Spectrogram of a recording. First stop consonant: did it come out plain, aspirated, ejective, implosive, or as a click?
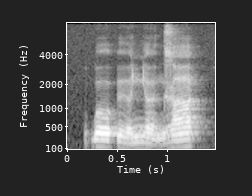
implosive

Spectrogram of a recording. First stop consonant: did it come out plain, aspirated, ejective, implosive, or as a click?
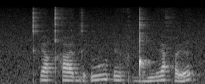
aspirated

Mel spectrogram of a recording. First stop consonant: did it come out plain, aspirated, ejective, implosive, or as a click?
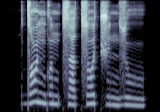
plain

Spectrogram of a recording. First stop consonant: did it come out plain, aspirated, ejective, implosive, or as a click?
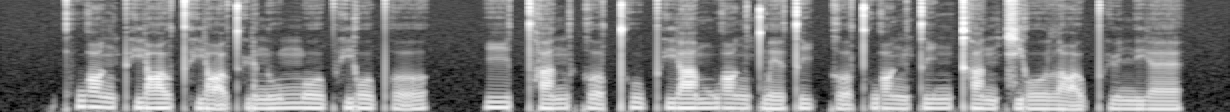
aspirated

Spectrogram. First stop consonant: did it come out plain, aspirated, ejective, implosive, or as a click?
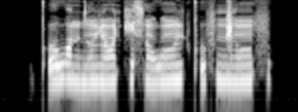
ejective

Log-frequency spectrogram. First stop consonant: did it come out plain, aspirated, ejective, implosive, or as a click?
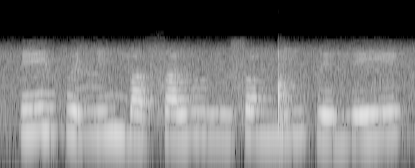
plain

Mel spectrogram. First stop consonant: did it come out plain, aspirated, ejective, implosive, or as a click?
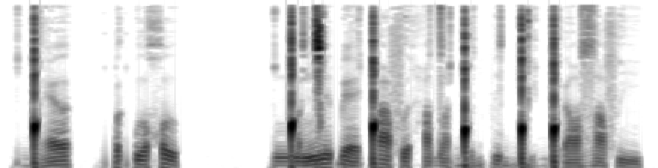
click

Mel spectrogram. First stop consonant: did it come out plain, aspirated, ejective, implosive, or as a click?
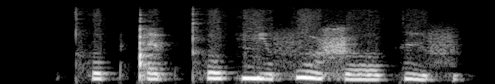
aspirated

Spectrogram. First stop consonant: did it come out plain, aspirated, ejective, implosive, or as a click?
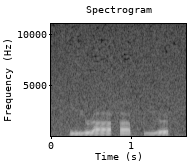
plain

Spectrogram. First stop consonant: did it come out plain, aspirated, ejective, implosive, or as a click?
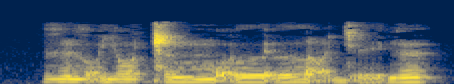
click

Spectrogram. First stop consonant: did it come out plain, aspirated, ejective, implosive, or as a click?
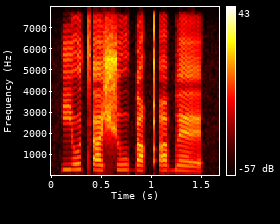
ejective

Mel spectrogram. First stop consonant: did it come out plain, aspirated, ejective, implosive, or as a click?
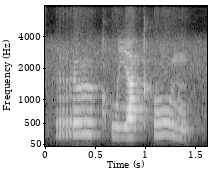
aspirated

